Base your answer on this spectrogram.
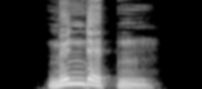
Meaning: inflection of münden: 1. first/third-person plural preterite 2. first/third-person plural subjunctive II
- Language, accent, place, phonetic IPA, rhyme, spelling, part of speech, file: German, Germany, Berlin, [ˈmʏndətn̩], -ʏndətn̩, mündeten, verb, De-mündeten.ogg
